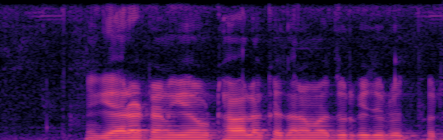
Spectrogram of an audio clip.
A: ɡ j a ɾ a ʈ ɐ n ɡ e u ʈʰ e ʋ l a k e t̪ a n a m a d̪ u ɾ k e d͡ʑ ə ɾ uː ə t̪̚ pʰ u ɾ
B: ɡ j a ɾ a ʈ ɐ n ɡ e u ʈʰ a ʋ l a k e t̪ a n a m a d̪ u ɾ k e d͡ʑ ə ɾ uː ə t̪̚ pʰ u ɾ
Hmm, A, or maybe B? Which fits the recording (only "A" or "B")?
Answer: B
